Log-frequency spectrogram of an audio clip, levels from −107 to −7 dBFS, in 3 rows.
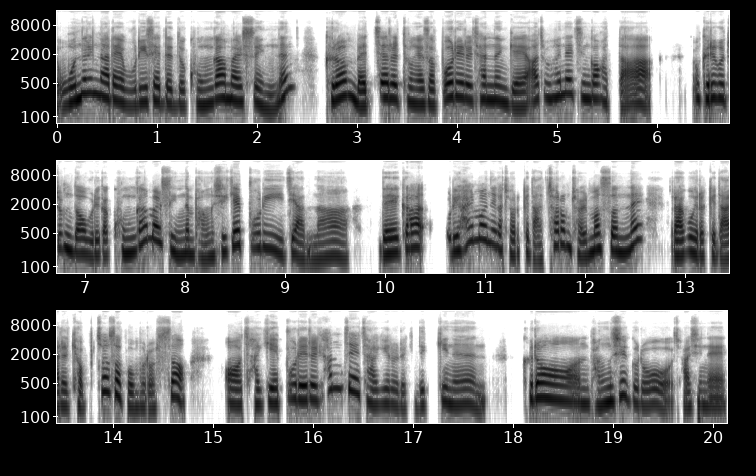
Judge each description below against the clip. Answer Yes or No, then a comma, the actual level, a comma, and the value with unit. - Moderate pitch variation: No, wide, 5.7 semitones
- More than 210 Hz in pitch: No, high, 205 Hz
